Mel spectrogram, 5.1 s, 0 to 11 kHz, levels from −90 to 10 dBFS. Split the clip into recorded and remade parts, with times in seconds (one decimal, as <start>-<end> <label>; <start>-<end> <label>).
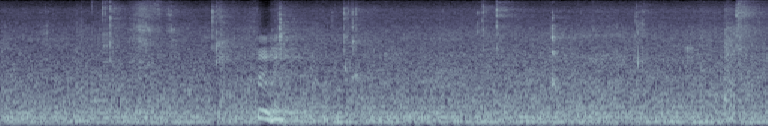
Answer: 0.0-5.1 remade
